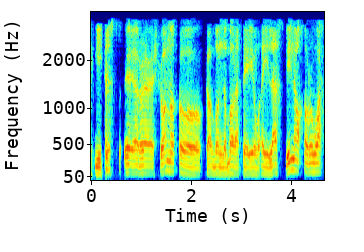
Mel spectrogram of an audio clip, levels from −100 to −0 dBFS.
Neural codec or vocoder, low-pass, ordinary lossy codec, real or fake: codec, 16 kHz in and 24 kHz out, 0.9 kbps, LongCat-Audio-Codec, fine tuned four codebook decoder; 3.6 kHz; MP3, 24 kbps; fake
